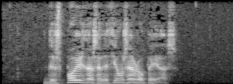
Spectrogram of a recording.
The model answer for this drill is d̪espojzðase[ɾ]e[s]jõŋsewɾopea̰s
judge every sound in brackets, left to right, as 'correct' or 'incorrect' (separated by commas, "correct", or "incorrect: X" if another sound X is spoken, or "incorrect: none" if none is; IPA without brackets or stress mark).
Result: incorrect: l, incorrect: θ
